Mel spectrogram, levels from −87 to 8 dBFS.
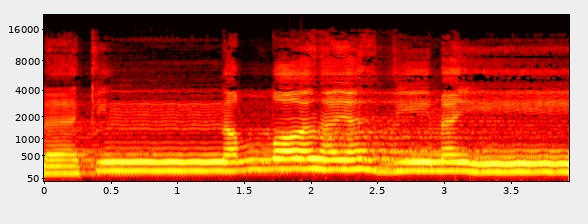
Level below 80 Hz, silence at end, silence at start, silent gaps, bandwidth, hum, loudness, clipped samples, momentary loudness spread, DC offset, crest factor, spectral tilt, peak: -64 dBFS; 0 s; 0 s; none; 13.5 kHz; none; -13 LUFS; under 0.1%; 6 LU; under 0.1%; 12 dB; -6.5 dB/octave; 0 dBFS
